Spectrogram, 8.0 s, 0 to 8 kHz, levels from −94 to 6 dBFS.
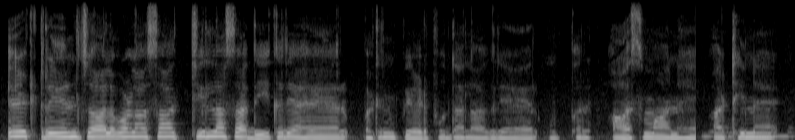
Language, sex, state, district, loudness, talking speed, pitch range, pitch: Marwari, female, Rajasthan, Churu, -33 LUFS, 165 wpm, 180-225 Hz, 195 Hz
